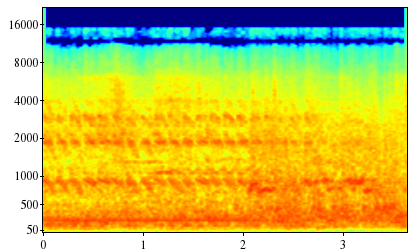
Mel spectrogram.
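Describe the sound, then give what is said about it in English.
A car skids out of control as its driver struggles with the wheel and it can barely stay in the lane. Its engine roars loudly beneath a continuous harsh rush of tire and road noise, sustained throughout with no voices. “Van Ponder struggles to control his car.”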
